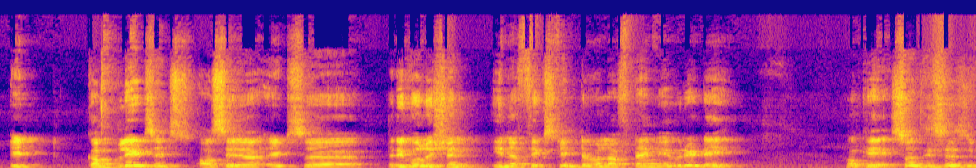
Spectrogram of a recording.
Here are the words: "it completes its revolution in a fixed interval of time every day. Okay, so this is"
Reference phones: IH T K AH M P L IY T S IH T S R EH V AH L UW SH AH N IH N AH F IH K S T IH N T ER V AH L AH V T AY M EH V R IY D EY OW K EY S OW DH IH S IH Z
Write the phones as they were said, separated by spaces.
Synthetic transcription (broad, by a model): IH T K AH M P L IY T S IH T S R EH V AH L UW SH AH N IH N AH F IH K S T IH N T ER V AH L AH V T AY M EH V R IY D EY OW K EY S OW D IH S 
